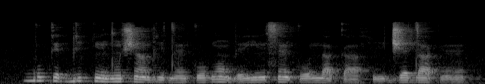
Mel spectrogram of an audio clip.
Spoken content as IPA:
b u˦ k e˧ ɡ͡b i˦ k ĩ˧ d ũ˦ ʃ ã˧ b i˨ d ɛ̃˨ k o˨˦ ɡ ɔ̃˦˨ b e˨˦ j ĩ˦ s ɛ̃˦˨ k o˧ n a˨ k a˨ h i˨˦ d͡ʒ ɛ˦ d a˦˨ k ɛ̃˧

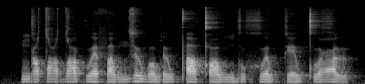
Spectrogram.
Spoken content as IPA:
ŋ ɡ u tˤ e dˤ i w kʷ ɛ f a w n z ɯ w o w ɾ ɯ w pʼ a qʼ o w ŋ ɡ u xʷ ɛ w k e w kʼ u ʕ ɯ

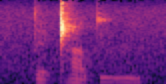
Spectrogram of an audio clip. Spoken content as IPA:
t ɛ ɡ͡ǁ a tʷ ɨ

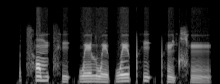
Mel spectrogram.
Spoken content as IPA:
t͡sʰ ɔ̃˦ m t͡sʰ i˨ ʔ p w e˧ l w e˨˩ p w e˦ pʰ i˦ ʔ pʰ ẽ˨˩ t͡ɕʰ ẽ˨˩

